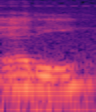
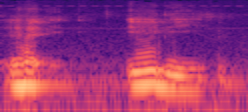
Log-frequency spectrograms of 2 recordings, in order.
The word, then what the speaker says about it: Edie: I was pronouncing it Eddie. I was confused. Like, a grandma's called... Is it possible for a woman to be called Eddie? I was like, what? It's Edie.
